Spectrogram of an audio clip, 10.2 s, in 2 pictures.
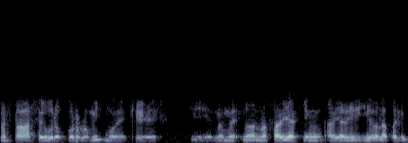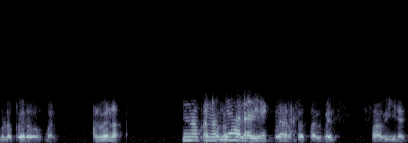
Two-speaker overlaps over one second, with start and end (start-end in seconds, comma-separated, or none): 7.6-8.8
